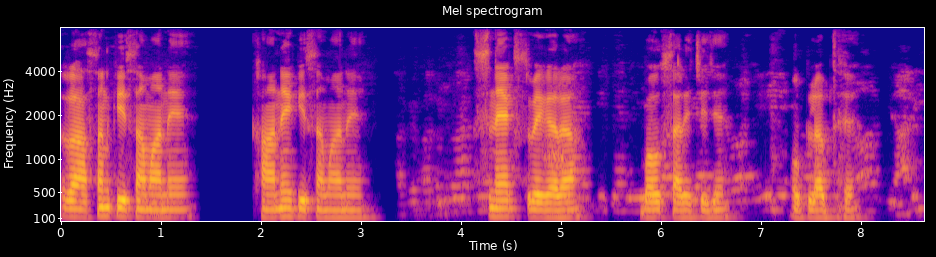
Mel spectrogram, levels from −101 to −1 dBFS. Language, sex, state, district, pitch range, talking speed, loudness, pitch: Hindi, male, Jharkhand, Jamtara, 115-175 Hz, 90 wpm, -19 LUFS, 120 Hz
